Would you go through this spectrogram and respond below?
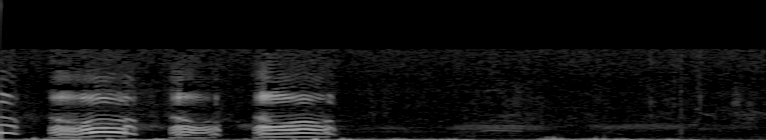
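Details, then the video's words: Puppies playing with each other: a few high, wavering whines and squeals in the first two seconds, each with stacked bright overtones, then quieter faint calls over low rumbling background noise. "Dog's kids are playing with each other"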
